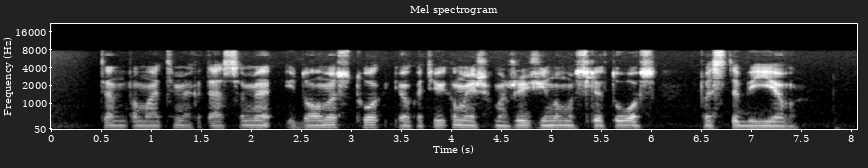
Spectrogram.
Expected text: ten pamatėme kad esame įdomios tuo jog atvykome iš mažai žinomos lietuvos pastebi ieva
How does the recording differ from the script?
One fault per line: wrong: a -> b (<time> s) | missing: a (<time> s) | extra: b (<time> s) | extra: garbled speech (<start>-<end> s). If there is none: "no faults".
no faults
